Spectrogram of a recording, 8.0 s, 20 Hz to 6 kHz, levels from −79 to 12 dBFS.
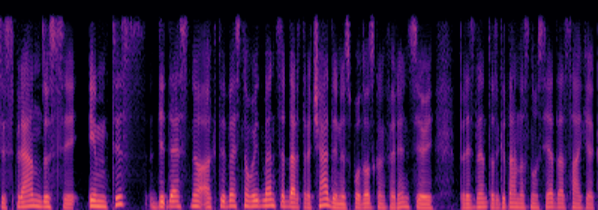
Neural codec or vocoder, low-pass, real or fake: codec, 16 kHz, about 1 kbps, DyCAST, with the encoder's durations; 5.4 kHz; fake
